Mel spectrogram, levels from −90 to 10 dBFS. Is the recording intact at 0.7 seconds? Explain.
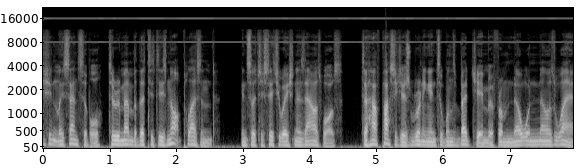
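No. At 0.7 seconds the speech carries a USB whine, and it runs through the whole clip. It is a steady, fixed-pitch tone at 8 kHz, strongest at its harmonic near 16 kHz. It sits roughly 25 dB below the speech, heard as a thin, high whistle. The USB bus pulls current in 125-microsecond microframes. That ripple leaks into the audio path through power or ground.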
